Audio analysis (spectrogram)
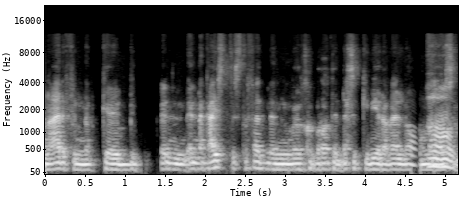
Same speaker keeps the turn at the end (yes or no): yes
